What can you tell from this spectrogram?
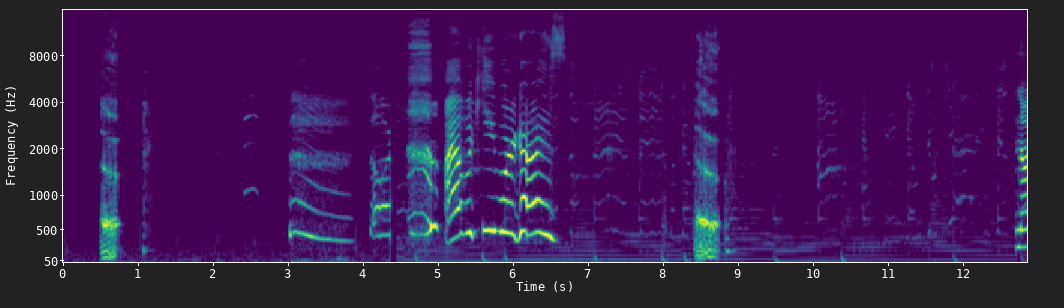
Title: nice burps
